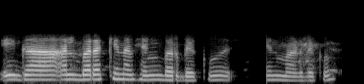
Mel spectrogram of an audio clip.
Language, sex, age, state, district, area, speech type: Kannada, female, 30-45, Karnataka, Mysore, urban, conversation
